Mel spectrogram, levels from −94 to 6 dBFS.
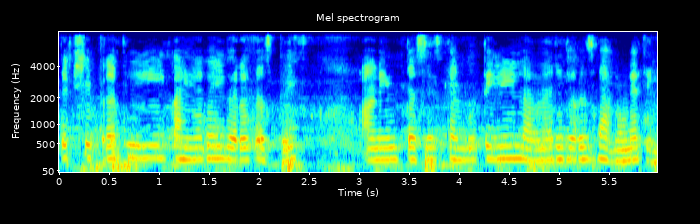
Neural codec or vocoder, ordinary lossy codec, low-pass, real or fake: codec, 44.1 kHz, 3.4 kbps, Pupu-Codec; none; 7.2 kHz; fake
